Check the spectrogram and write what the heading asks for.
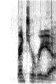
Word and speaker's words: Renteria: Renteria, I believe. – Yeah, I realize now that this is baseball. I have to switch my pronunciation over from fucking like French to Spanish.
